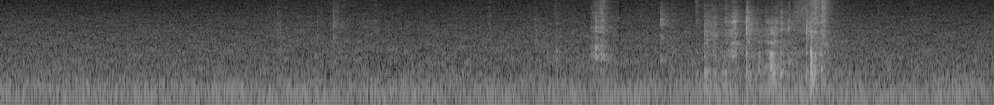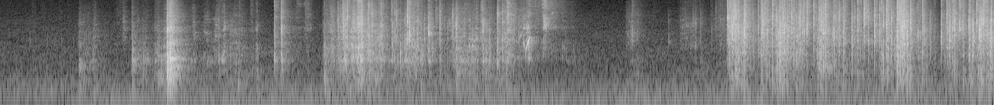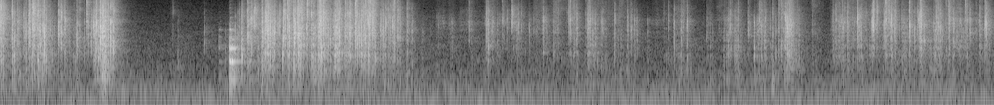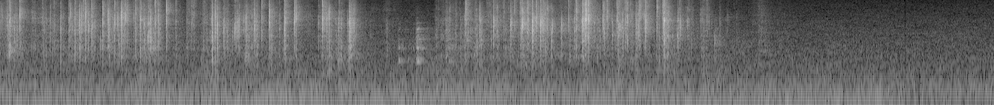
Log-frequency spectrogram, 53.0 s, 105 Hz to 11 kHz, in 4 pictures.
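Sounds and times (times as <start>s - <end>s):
plastic packaging crinkling and tearing: 15.2s - 20.8s, 21.7s - 28.2s, 29.6s - 44.7s, 45.6s - 49.5s.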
